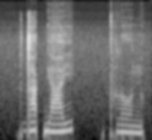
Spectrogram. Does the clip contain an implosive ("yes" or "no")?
no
